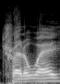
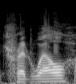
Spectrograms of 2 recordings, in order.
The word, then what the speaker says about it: Treadaway: I apparently have been mispronouncing one of the horsemen's names, Eric Treadaway. I was saying Treadwell.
